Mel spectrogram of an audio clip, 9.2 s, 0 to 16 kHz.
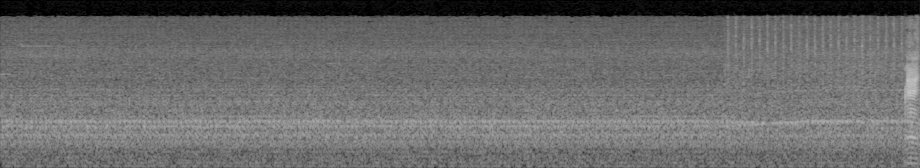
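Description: Tractor engine idling steadily in Farming Simulator 2015, a constant low drone at even volume throughout, with a brief louder bump at the very end.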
